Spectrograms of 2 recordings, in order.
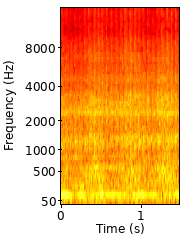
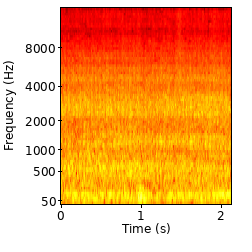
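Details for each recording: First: Isuzu Panther diesel, low power despite serviced nozzles, compression about 28 bar, just started after nozzle lines had been off: harsh hard clatter with uneven shaking beat; rough running from injection pump timing set too far advanced. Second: Isuzu Panther diesel after retarding the injection pump timing back to the standard centre position. Steady clatter with an even low drone and no harsh rattle, smoother than before. Normal running, with noticeably more power.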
